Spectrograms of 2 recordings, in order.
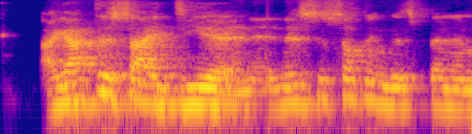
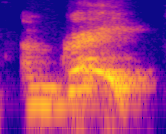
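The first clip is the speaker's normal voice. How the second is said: retold excitement; 12 semitones higher than usual. His retold excited question.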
